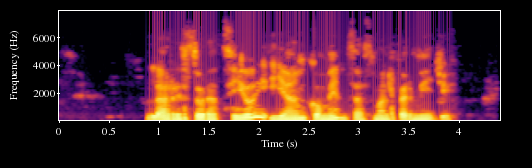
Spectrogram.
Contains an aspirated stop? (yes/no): no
